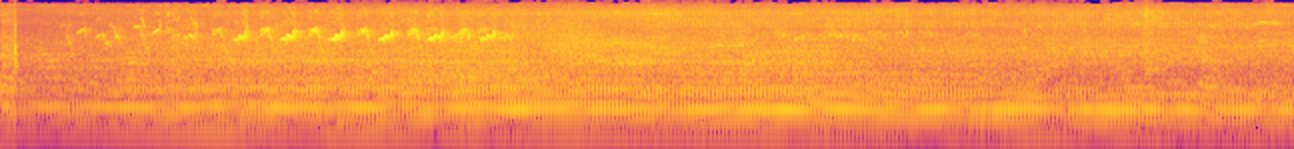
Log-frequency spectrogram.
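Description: A quick run of about a dozen high songbird chirps over the first three seconds, over a steady low engine hum that runs unchanged throughout.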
